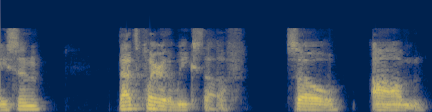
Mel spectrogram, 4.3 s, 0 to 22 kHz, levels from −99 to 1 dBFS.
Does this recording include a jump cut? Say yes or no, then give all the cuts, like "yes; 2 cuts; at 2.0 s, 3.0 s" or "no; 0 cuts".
no; 0 cuts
